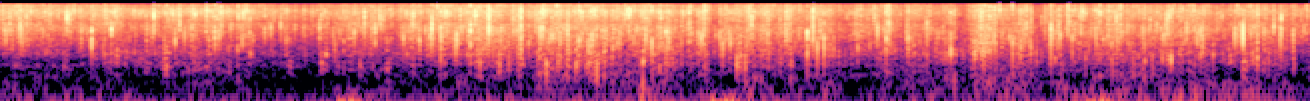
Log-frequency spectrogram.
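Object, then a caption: Plastic bag stuffed into a ball. A round white plastic bag stuffed into a crinkle ball is squeezed and crumpled with both hands. It makes a dense, steady stream of bright, sharp crackles and rustles that runs through the whole clip with little low-end body.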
